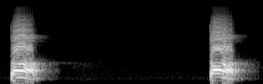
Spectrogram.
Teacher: इसमें जबान ऊपर की तरफ उठ जाने से यह हर्फ पुर पढा जाता है मोटा पढ़ा जाता है · اس میں زبان اوپر کی طرف اٹھ جانے سے یہ حرف پر پڑھا جاتا ہے، موٹا پڑھا جاتا ہے اور بھاری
